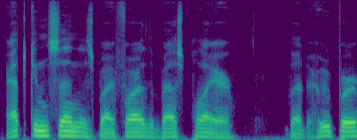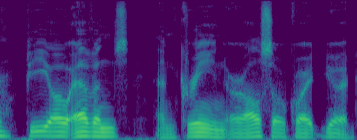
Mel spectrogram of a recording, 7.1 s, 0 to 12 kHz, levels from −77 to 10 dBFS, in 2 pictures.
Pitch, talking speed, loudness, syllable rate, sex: 95 Hz, 150 wpm, -17 LUFS, 4.1 syllables/s, male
